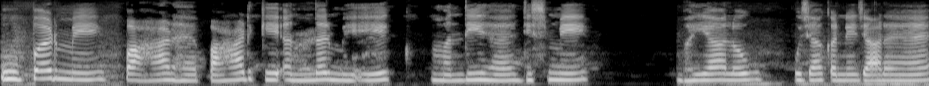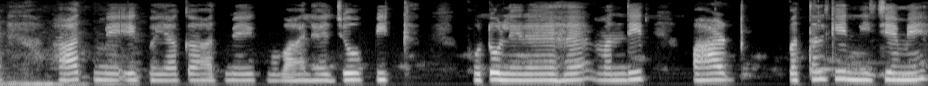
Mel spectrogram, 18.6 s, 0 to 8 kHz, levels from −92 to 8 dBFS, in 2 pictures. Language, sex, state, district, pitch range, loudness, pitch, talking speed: Hindi, female, Bihar, Kishanganj, 215-235 Hz, -18 LUFS, 220 Hz, 135 wpm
